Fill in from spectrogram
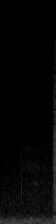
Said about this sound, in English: I have to sniffle away from the mic.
